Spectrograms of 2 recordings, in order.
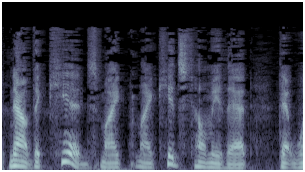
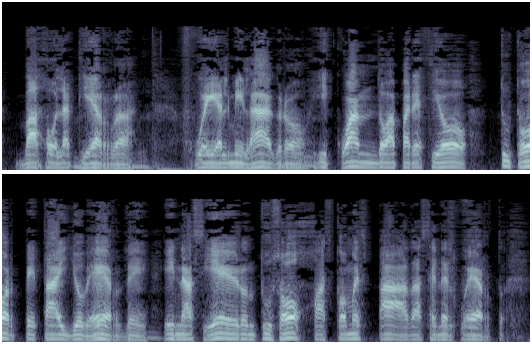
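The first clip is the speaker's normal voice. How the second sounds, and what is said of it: Impression of Pablo Neruda reciting. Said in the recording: “when I speak Spanish, they say that I sound exactly like Pablo Neruda ... Now, here's Pablo ... That's Pablo speaking through me”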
